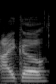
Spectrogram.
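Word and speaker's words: Ecco: uh e all right so Eco or ieko you know people pronounce it sometimes differently um but uh essentially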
